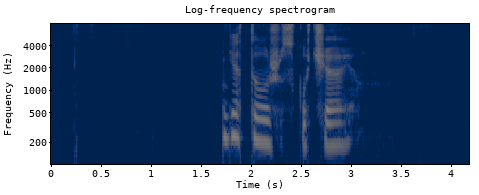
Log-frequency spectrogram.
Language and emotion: Russian, sad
